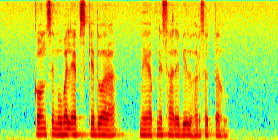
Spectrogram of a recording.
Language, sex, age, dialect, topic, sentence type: Hindi, male, 18-24, Marwari Dhudhari, banking, question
